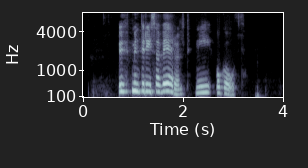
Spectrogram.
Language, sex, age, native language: Icelandic, female, 30-39, Icelandic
